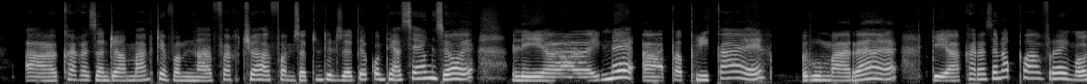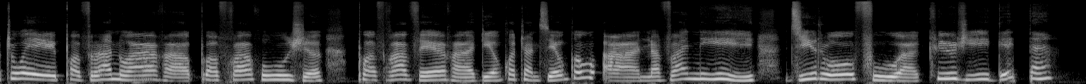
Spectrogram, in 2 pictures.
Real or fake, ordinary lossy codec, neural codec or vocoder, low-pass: fake; none; codec, 44.1 kHz, 2.6 kbps, DAC; none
